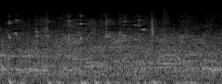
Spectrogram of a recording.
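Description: Basketball arena game sound: a steady crowd hubbub with a basketball being dribbled on the hardwood court, in repeated low thumps.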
